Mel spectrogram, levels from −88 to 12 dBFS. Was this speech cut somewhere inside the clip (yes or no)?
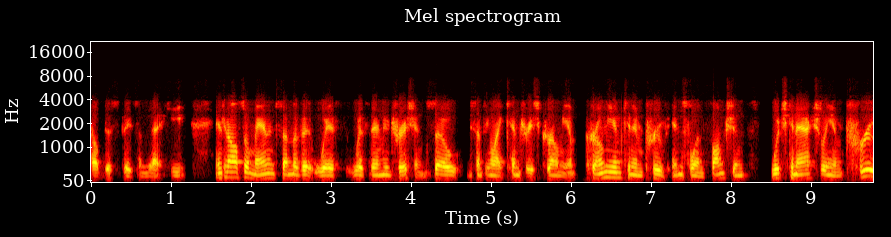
yes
